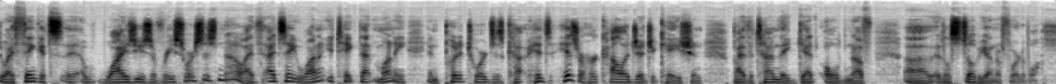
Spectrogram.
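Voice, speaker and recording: A man with a medium pitch and a somewhat breathy voice speaks at a fairly quick pace with lively intonation. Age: 60s. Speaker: physician. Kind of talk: call-in health show. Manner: conversational.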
